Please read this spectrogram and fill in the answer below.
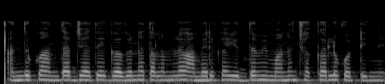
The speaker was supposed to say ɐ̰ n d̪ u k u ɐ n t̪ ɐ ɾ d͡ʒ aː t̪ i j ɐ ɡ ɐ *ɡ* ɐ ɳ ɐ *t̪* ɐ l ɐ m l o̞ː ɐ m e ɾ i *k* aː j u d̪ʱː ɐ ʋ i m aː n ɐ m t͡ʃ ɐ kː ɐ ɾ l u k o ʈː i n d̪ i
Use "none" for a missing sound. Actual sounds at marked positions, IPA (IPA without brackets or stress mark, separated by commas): ɡ, t̪, k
